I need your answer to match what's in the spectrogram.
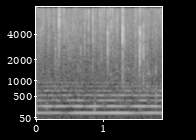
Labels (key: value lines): label: biophony, midshipman
recorder: SoundTrap 500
